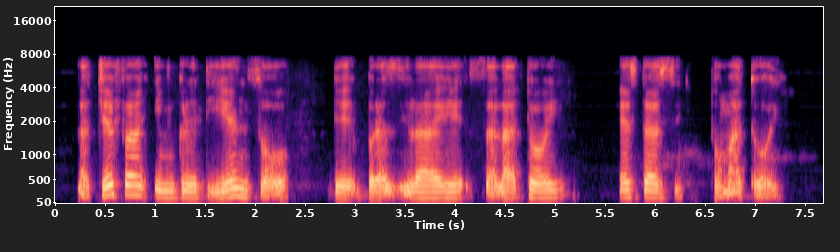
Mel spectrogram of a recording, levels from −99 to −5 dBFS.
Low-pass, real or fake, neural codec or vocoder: 7.2 kHz; fake; vocoder, 22.05 kHz, 80 mel bands, HiFi-GAN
